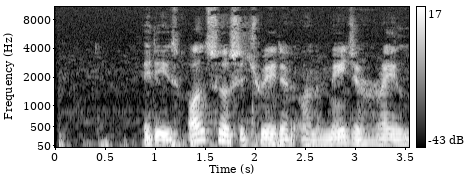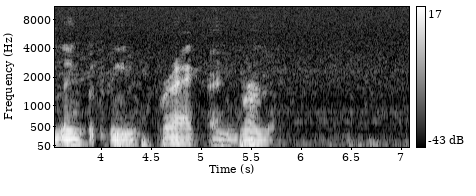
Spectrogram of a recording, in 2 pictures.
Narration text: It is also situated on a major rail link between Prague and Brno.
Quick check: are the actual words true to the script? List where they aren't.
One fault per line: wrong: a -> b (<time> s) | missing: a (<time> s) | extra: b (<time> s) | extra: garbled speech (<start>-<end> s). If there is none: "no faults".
no faults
